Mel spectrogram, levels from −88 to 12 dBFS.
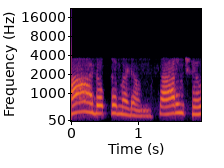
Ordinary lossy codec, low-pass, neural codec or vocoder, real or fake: none; 3.6 kHz; vocoder, 22.05 kHz, 80 mel bands, HiFi-GAN; fake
